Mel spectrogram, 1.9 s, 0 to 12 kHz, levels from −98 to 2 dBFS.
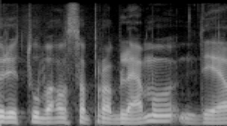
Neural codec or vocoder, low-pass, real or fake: none; 10.8 kHz; real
